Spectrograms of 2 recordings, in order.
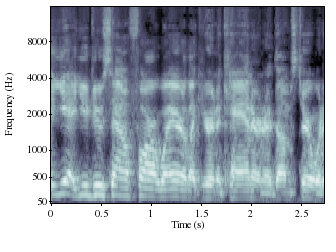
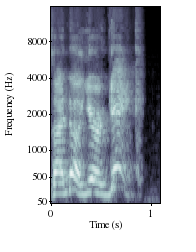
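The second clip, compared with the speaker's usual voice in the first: emulating a Kentucky buddy; 7 semitones higher than usual. Retold or imitated. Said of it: "I'll emulate him".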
